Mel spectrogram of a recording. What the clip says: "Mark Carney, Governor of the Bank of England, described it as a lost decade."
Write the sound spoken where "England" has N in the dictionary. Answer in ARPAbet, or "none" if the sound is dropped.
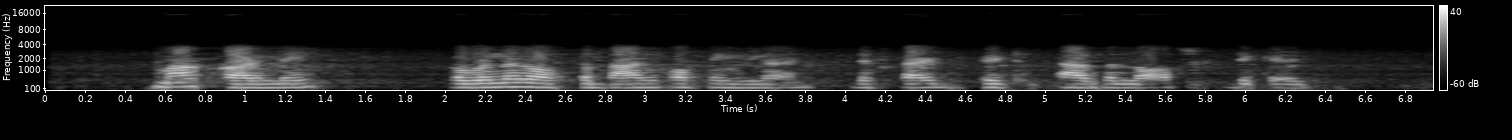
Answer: N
